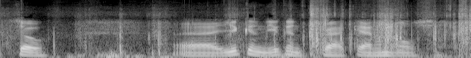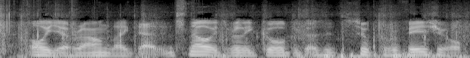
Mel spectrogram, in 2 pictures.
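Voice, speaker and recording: With noticeable background noise, a man speaks at a moderate pace in a fairly low voice with ordinary pitch variation and long, frequent pauses. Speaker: homesteader. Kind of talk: casual vlog narration. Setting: outdoors. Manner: loud.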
